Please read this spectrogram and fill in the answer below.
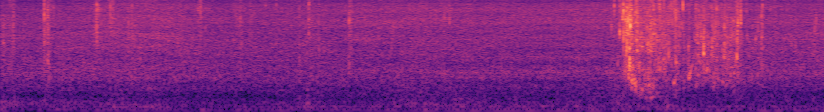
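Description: A small bass is tossed back into the shallow lake water, making one short, loud splash about five seconds in over a steady low hiss.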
